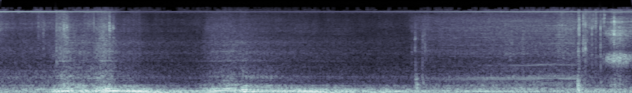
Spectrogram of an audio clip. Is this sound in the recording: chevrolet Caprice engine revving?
yes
